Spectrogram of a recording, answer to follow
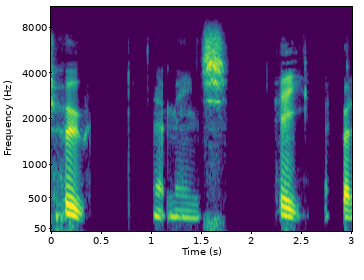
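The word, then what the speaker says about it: הוא: Hey, shurek, or vav with a little dot in it, aleph, and it's pronounced who, and it means he, but in this context it means that.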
